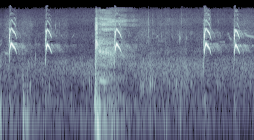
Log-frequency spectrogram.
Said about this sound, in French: a trouvé un son de marmotte. Écoutez bien ça.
